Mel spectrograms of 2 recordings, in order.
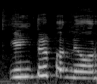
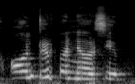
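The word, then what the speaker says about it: entrepreneurship: और इंटरप्रेन्योर बोलते हैं, बट इट्स नॉट अ इंटरप्रेन्योर, इट्स एन एंटरप्रेन्योरशिप, सो we should pronounce it correctly, like एंटरप्रेन्योरशिप, इट्स नॉट a inter, it's एंटरप्रेन्योरशिप।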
